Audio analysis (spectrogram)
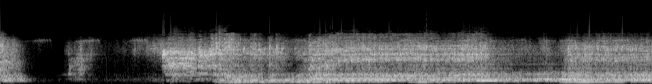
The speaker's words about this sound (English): And then the car was stopping.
